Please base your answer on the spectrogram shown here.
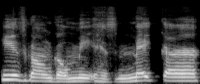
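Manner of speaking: ordinary talk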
